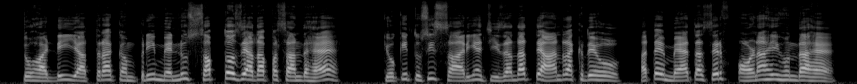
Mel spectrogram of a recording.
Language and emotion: Punjabi, happy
